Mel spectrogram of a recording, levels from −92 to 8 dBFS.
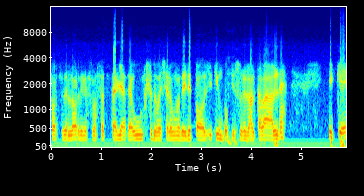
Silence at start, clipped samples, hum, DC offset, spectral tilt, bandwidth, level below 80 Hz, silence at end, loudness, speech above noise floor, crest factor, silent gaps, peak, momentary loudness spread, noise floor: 0 s; under 0.1%; none; 0.5%; -7 dB/octave; 9.6 kHz; -42 dBFS; 0 s; -19 LUFS; 22 dB; 14 dB; none; -6 dBFS; 7 LU; -41 dBFS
